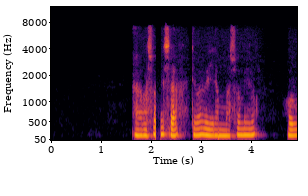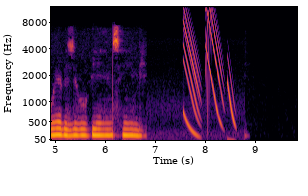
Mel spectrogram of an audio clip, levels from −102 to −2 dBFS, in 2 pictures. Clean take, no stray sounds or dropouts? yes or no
no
